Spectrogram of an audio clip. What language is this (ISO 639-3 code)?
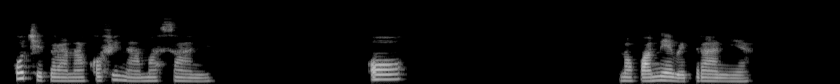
ibo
